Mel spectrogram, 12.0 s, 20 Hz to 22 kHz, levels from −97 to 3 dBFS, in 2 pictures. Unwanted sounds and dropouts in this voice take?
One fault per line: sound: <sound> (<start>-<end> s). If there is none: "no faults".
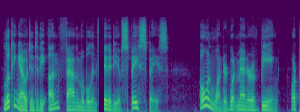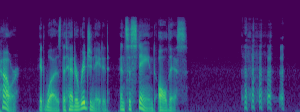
sound: dropout (2.0-2.1 s)
sound: laugh (10.8-11.7 s)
